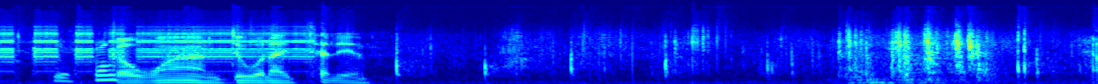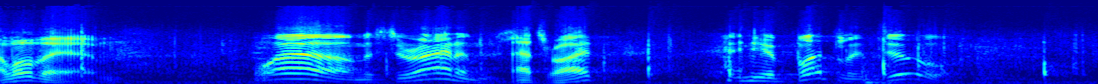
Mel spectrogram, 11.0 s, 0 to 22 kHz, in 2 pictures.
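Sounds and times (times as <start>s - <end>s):
speech: 0.2s - 2.0s, 5.5s - 6.2s, 6.8s - 10.4s
footsteps at a walking pace: 1.9s - 6.7s, 7.3s - 10.9s
door thrown open: 4.2s - 5.1s.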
